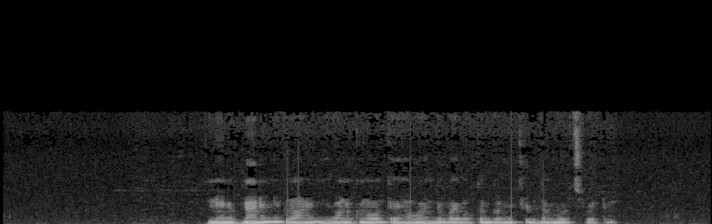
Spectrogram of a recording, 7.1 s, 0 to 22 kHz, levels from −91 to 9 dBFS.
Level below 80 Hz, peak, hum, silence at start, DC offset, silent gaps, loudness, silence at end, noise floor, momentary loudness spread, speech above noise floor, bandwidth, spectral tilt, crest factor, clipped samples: -58 dBFS; -10 dBFS; none; 2.05 s; under 0.1%; none; -27 LUFS; 0.95 s; -60 dBFS; 12 LU; 35 dB; 11.5 kHz; -7.5 dB/octave; 18 dB; under 0.1%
